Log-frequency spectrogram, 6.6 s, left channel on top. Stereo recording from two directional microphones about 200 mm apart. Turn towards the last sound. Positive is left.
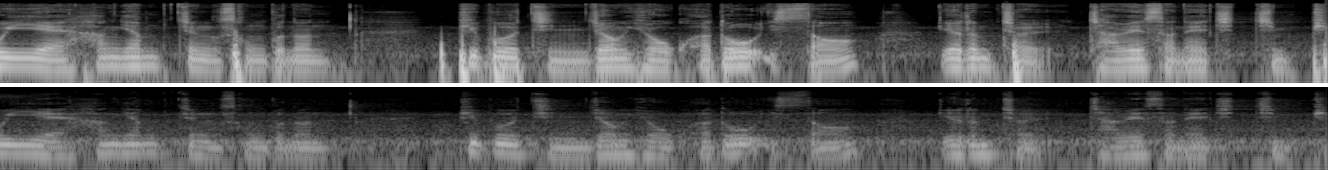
turn(degrees=60)  # may be behind; listen again after turning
